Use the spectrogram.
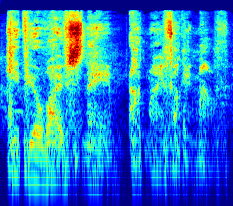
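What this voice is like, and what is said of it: Alec Baldwin impression. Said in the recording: “Pretty good... I've never tried an Alec Baldwin before”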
